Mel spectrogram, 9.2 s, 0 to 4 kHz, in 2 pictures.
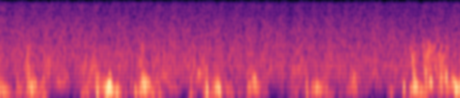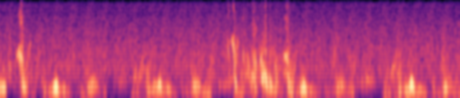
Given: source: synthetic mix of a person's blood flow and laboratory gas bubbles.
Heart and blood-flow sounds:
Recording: Doppler ultrasound of blood flow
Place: precordium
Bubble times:
4.10-4.50 s: bubbles
4.54-4.92 s: bubbles
6.85-7.59 s: bubbles
From the record:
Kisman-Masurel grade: 222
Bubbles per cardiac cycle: several, 3 to 8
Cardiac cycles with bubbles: 10 to 50%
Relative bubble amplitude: moderate (0.250 to 0.450)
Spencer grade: 2 (many but less than half of the cardiac periods contain bubble signals, singularly or in groups)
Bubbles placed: only in the low amplitude regions of the cardiac cycle

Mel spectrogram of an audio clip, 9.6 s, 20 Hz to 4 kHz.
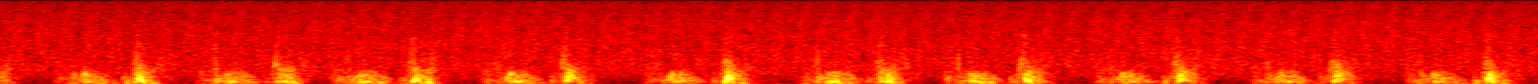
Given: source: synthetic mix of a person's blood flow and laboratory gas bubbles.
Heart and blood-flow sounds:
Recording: Doppler ultrasound of blood flow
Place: precordium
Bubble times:
no bubbles
From the record:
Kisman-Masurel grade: 000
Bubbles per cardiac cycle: 0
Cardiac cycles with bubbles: 0%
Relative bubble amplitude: no bubbles discernible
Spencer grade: 0 (complete lack of bubble signals)

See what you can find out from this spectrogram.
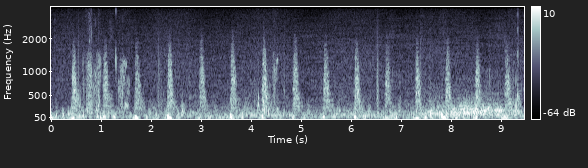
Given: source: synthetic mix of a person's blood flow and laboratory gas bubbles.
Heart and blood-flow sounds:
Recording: Doppler ultrasound of blood flow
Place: subclavian vein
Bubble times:
0.59-1.01 s: bubbles
1.25-1.58 s: bubbles
4.08-4.54 s: bubbles
9.13-9.41 s: bubbles
9.44-9.48 s: bubbles
From the record:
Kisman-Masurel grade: 221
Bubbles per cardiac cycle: several, 3 to 8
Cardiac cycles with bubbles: 10 to 50%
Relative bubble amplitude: barely perceptible (0.100 to 0.250)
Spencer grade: 2 (many but less than half of the cardiac periods contain bubble signals, singularly or in groups)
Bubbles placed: anywhere in the cardiac cycle

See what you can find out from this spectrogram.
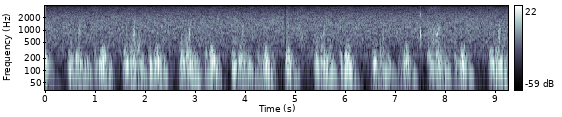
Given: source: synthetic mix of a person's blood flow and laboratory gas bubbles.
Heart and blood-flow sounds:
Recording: Doppler ultrasound of blood flow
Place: precordium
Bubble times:
7.48-7.54 s: bubbles
7.63-7.92 s: bubbles
From the record:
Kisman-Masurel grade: 212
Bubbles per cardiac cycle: several, 3 to 8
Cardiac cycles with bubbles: 1 to 10%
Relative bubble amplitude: moderate (0.250 to 0.450)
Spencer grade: 1 (occasional bubble signal discernible with the cardiac motion signal, with majority of cardiac periods free of bubbles)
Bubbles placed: anywhere in the cardiac cycle

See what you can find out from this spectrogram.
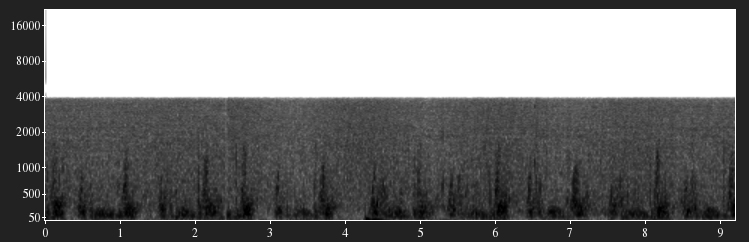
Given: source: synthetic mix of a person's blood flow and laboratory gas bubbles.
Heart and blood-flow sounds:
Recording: Doppler ultrasound of blood flow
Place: precordium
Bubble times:
0.00-0.26 s: bubbles
4.98-5.06 s: bubbles
5.26-5.34 s: bubbles
6.50-6.67 s: bubbles
From the record:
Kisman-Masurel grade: 121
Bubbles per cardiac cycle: 1 to 2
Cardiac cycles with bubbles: 10 to 50%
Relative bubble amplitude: barely perceptible (0.100 to 0.250)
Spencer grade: 2 (many but less than half of the cardiac periods contain bubble signals, singularly or in groups)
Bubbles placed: anywhere in the cardiac cycle

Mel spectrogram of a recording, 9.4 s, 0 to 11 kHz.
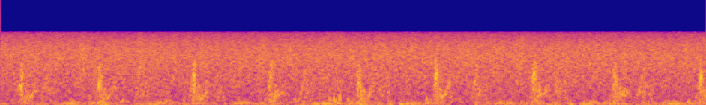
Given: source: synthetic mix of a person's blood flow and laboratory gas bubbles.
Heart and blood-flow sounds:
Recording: Doppler ultrasound of blood flow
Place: precordium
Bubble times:
4.34-4.58 s: bubbles
From the record:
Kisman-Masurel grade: 123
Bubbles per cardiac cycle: 1 to 2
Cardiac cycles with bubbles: 10 to 50%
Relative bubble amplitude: loud (0.450 to 0.775)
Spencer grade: 2 (many but less than half of the cardiac periods contain bubble signals, singularly or in groups)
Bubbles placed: only in the low amplitude regions of the cardiac cycle

